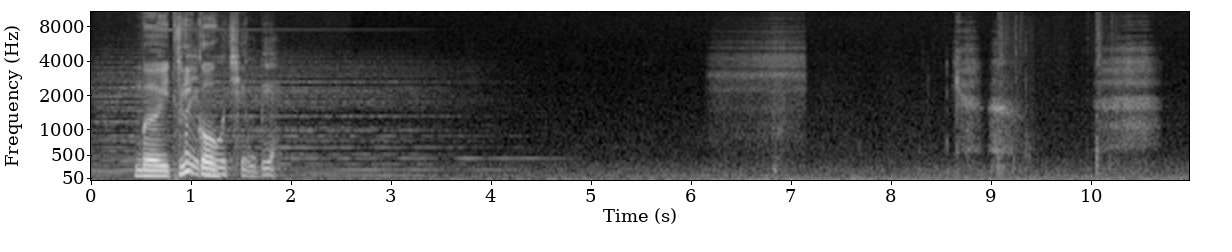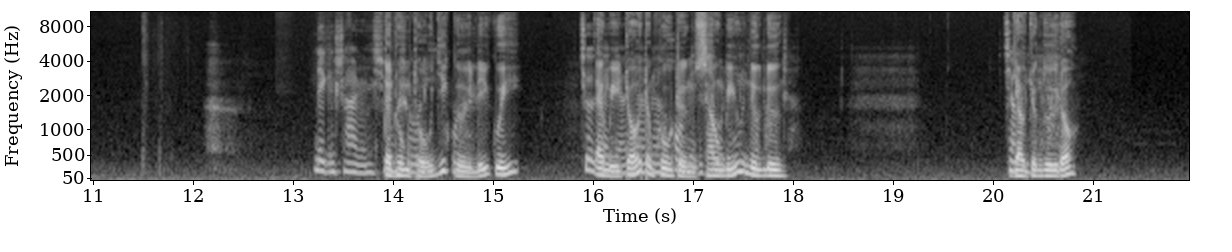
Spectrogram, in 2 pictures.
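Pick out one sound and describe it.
A woman speaks in a troubled, earnest voice close by.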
